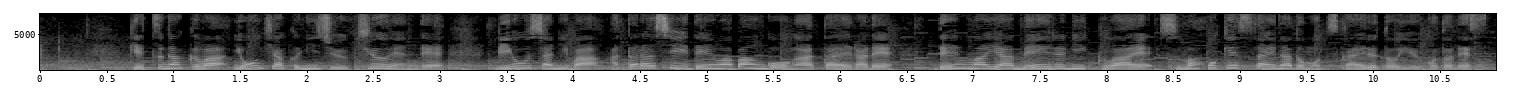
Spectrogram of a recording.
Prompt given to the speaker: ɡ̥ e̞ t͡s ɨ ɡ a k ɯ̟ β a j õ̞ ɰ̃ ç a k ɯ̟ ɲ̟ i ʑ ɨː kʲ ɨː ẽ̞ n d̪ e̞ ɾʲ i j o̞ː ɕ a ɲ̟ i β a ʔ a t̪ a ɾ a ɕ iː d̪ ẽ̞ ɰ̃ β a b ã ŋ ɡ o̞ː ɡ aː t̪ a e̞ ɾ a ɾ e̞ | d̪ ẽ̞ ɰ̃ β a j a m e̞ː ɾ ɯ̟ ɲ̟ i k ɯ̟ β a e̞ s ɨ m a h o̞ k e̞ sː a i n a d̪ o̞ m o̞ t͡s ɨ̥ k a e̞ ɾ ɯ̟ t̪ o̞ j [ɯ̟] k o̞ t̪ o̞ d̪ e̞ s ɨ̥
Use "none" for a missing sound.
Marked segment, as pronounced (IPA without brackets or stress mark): ɯ̟ː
